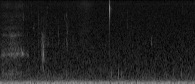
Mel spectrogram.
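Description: Quiet chewing of a biscuit with scattered crunchy clicks and bites, one sharper crack near the middle, over a steady low hum; no one speaks.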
